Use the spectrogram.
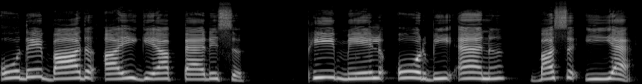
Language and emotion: Dogri, neutral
